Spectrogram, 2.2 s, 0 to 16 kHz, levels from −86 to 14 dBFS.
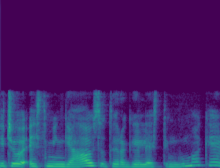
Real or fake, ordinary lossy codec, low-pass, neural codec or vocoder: real; MP3, 96 kbps; 7.2 kHz; none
